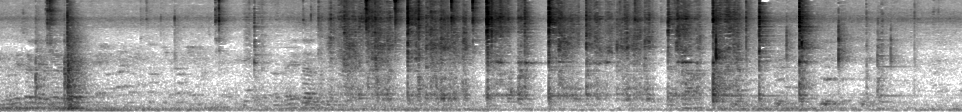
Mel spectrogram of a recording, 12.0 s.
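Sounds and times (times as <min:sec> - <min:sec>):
spatula scraping a metal pan: 0:04.0 - 0:10.2
oil sizzling: 0:04.0 - 0:11.7.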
